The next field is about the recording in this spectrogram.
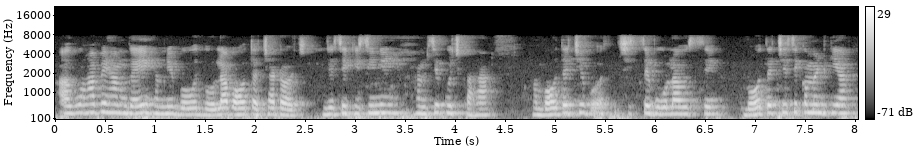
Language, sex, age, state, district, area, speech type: Hindi, female, 30-45, Uttar Pradesh, Lucknow, rural, spontaneous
